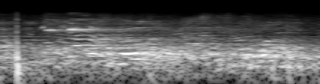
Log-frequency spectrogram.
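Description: Sounds of a wrestling bout: a sharp thud on the mat just after the start, then a short, steady, high referee's whistle blast, with voices shouting over the hall.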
